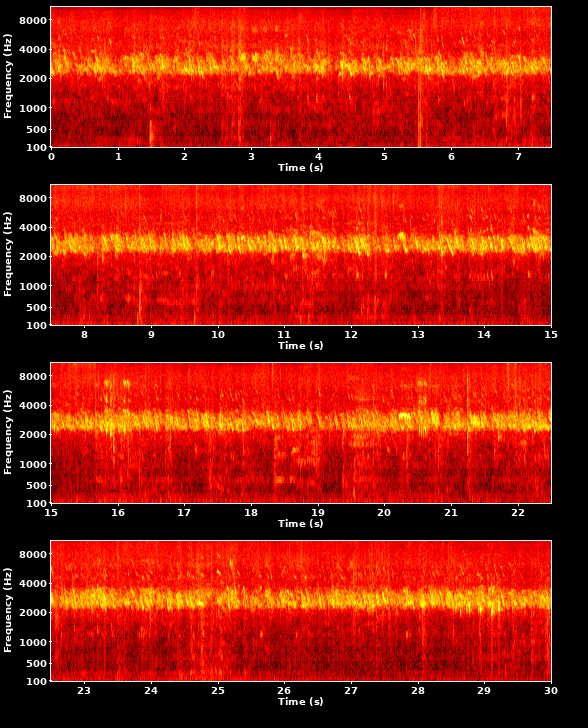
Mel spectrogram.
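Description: A large flock of six-day-old broiler chicks peeping without pause, many high chirps overlapping into one steady chorus.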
